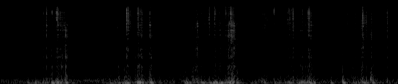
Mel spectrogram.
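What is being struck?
Gold filigree metal-covered glass perfume bottle.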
